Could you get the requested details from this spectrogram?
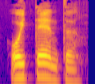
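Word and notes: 80: Portuguese; Brazilian Portuguese

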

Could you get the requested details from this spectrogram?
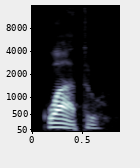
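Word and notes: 4: Brazilian Portuguese

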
